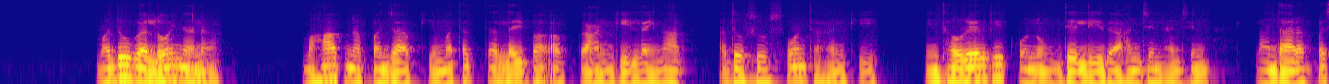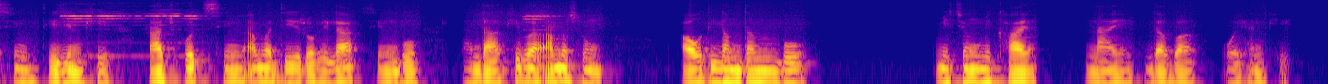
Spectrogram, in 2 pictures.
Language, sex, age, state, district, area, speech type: Manipuri, male, 18-30, Manipur, Bishnupur, rural, read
